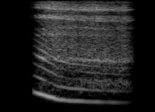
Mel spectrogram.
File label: sad, Hippy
